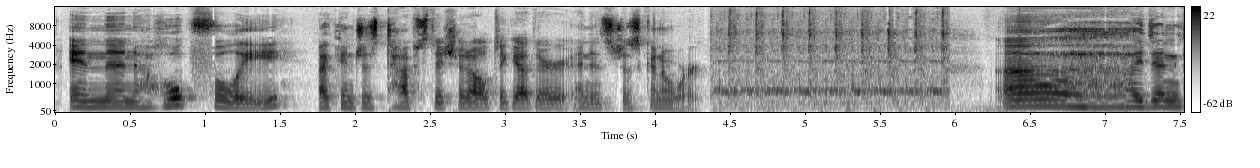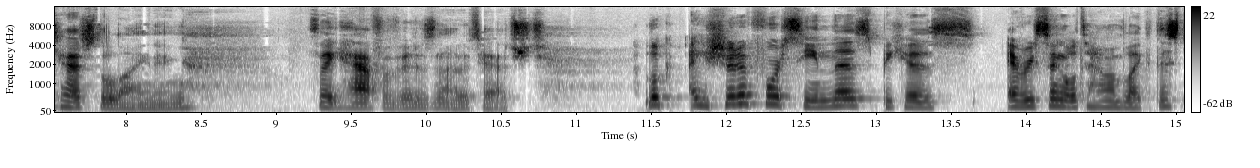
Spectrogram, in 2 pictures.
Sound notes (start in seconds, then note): 4.4 sewing machine noises; 5.9 exasperation noises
